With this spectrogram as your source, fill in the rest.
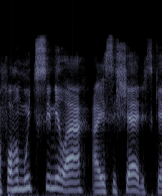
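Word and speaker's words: χάρις: A primeira saudação, graça, ela, no original, ela é pronunciada como charis, e a sua escrita é como se fosse charis, né?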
